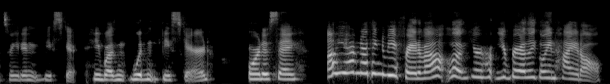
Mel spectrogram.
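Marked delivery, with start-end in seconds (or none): 3.3-6.1 high-pitched, hurried brushing-off of fear; acted-out over-eager reassurance, pitched up; knee-jerk dismissal. Parent telling scared child on swing, dismissive. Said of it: "my knee-jerk instant reaction was to be like".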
